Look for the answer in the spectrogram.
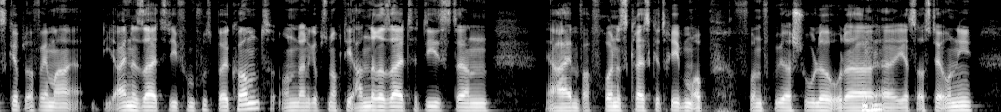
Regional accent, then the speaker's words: Braunschweig, Lower Saxony, Germany; born there; Du, ich bin in Braunschweig geboren

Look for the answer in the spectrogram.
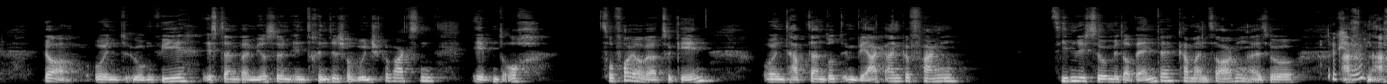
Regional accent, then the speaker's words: Radebeul, Saxony, Germany; Ich hatte einen besten Freund in Radebeul, wo ich groß geworden bin. Das ist ein kleiner Ort neben Dresden.

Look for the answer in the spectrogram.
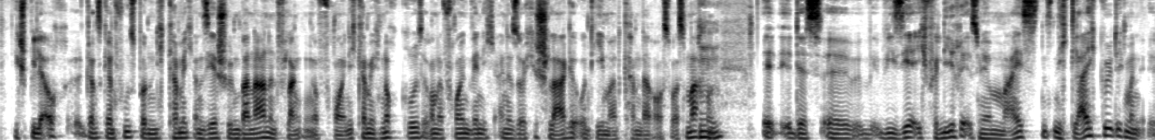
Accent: Athens, Attica, Greece; now in Germany; ja, ich komme aus Athen.

